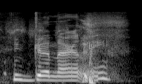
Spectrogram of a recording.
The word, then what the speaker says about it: gnarly: Gnarly. – English is so weird. – Oh, gnarly. Really? Horchata? – No, you don't pronounce the H. – Exactly, you don't pronounce the G.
